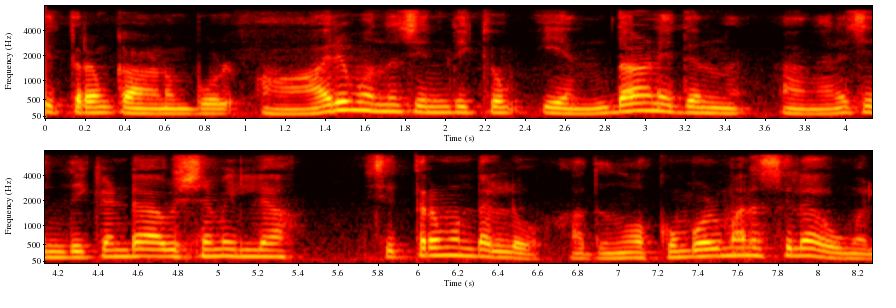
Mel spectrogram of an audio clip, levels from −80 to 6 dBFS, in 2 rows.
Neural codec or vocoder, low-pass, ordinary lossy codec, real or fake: none; 7.2 kHz; AAC, 32 kbps; real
